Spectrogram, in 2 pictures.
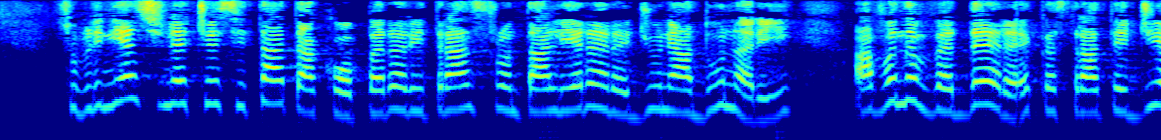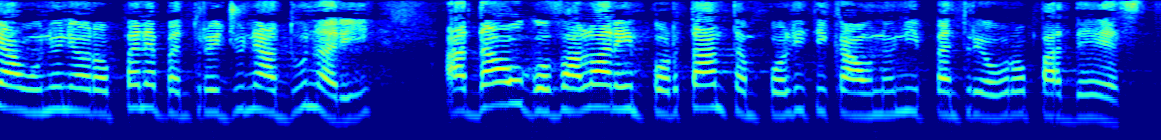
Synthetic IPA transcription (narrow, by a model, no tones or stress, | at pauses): sublinijezʃine̞t͡ʃe̞sit̪at̪eako̞ːpe̞ɾəɾijt̪ɾansfɾo̞nt̪alie̞ɾeɨnre̞d͡ʒiunead̪unəɾi | a̰vɨnd̪ɨnve̞d̪e̞ɾe̞kəst̪ɾat̪e̞d͡ʒiauniunieuɾo̞pe̞ne̞pent̪ɾuɾe̞d͡ʒiunead̪unəɾi | ad̪auɡəo̞valoaɾe̞impo̞rt̪ant̪əɨnpo̞lit̪ikauniunijpe̞nt̪ɾue̞uɾo̞pad̪e̞est̪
